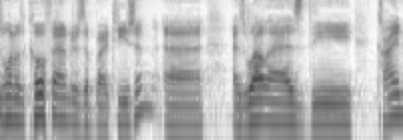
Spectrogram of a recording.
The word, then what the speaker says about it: Bartesian: It's like Of course. artesian or Cartesian, but yeah. with a B in the front. Gotcha. Bartesian.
